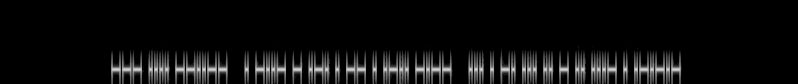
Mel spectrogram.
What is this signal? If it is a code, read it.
Morse code, heard as a keyed tone, about 44 wpm, 700 Hz. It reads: OH, EXTREMELY SENSITIVE.
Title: Sentences from Top 1400 Words 45wpm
